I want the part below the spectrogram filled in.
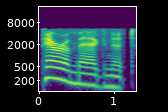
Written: paramagnet

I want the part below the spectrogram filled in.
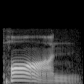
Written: pawn

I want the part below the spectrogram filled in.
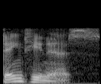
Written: daintiness

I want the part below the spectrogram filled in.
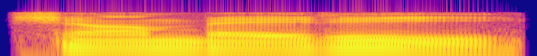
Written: Chambery

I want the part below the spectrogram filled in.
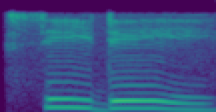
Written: CD

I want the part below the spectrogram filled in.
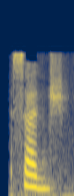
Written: sudge

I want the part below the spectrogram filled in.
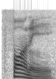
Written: fawny

